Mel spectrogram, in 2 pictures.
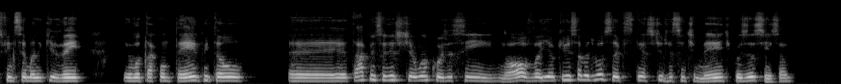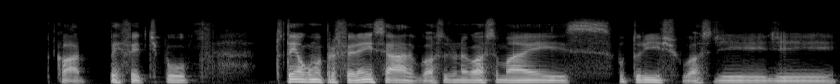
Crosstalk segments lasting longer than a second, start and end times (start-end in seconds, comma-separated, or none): none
